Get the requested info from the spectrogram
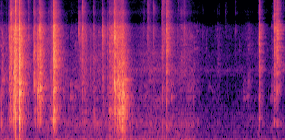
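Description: Clear plastic action-figure packaging crinkling, with several sharp clicks and snaps as the figure and its plastic display stand are pulled free; it stops about three seconds in.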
